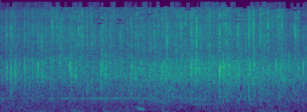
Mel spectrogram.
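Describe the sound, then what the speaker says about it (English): Audience applause at an events industry partner summit, steady crowd clapping throughout with a voice faintly audible beneath. "And a round of applause for all of you."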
